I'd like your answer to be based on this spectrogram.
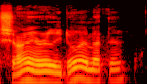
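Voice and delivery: ordinary talk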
